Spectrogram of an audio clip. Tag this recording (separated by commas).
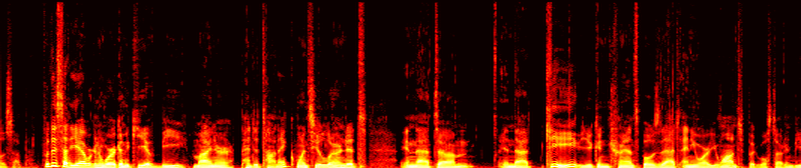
Speech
